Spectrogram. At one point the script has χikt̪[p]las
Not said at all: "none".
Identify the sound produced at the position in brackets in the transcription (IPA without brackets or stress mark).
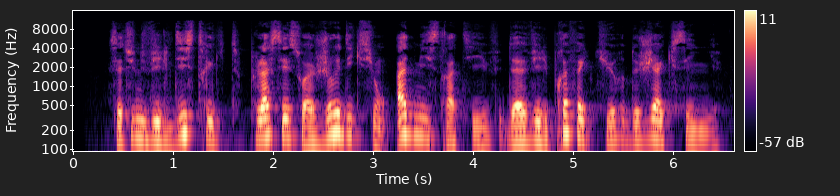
p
